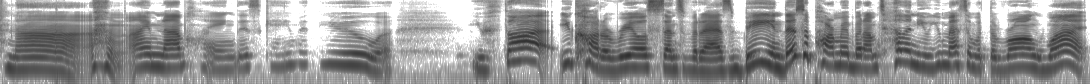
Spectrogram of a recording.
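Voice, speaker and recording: A woman's voice: mid-range voice, slow pace, no echo. An actress playing an exasperated, sassy young American woman in a colloquial radio drama monologue, slangy and confessional. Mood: threatening, indignant. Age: young adult. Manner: slangy, sassy, animated, sighing asides.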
